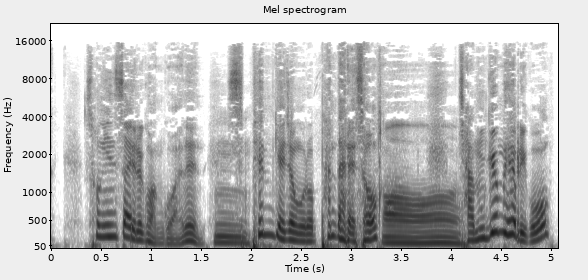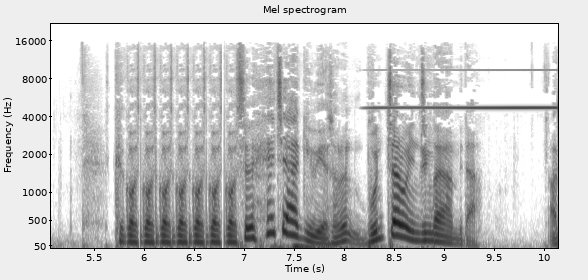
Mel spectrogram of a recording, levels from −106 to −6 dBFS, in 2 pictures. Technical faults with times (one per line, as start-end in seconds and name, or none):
0.80 compressed frames skipped
4.66 compressed frames skipped
5.95-6.95 CD stuck on one turn
8.15-10.14 feedback whistle
8.90 compressed frames skipped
